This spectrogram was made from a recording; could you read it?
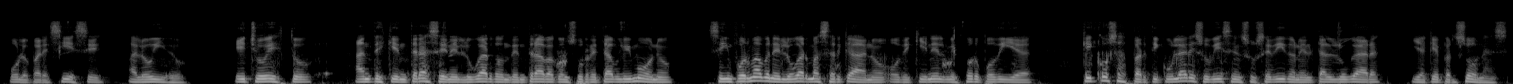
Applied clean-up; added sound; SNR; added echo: neural mask model Resemble Enhance denoiser.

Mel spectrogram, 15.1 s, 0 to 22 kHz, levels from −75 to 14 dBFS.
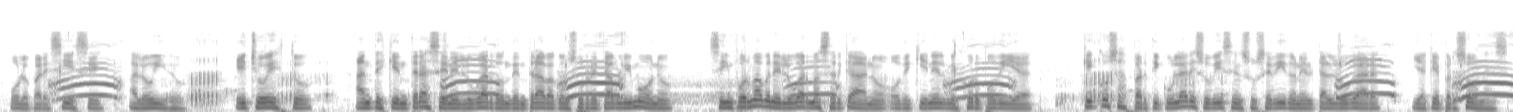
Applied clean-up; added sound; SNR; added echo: none; Meow / Purr; 6 dB; none.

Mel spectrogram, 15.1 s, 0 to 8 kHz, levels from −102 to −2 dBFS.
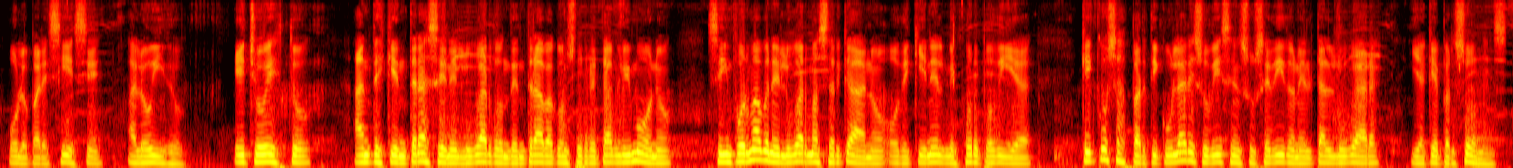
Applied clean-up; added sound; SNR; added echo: neural separator model SepFormer DNS4.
